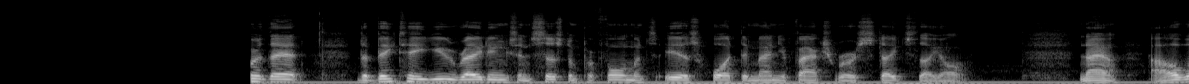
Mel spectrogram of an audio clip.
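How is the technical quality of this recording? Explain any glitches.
The main problem is an audio dropout to silence at the very start. From 0.0 s, already under way when the recording begins, to about 2.51 s the clip holds silence, with no room tone or hiss, before sound arrives abruptly. The input was most likely lost for that stretch, so silence was written instead. On a waveform this is a flat line; a spectrogram shows a dark band before energy begins.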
